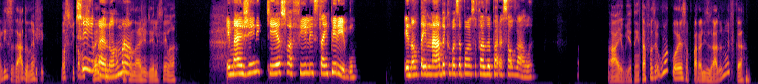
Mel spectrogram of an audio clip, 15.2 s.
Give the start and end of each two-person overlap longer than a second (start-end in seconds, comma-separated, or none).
1.5-2.8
